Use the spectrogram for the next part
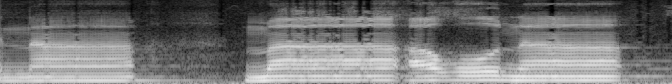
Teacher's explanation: نون پر کھڑا زبر الف مدہ کے برابر ایک الف کھینچیں گے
